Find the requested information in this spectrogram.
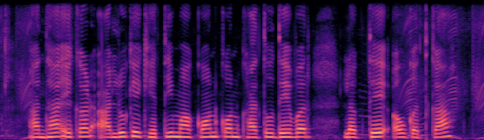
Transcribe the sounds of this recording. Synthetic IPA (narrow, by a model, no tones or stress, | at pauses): ãːnd̪ʱaeːkəɽa̰ːlukekʰeːt̪imãkɔːnkɔːnkʰaːt̪ũd̪ebəɾləɡ̚t̪eʔəʊkət̪ka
